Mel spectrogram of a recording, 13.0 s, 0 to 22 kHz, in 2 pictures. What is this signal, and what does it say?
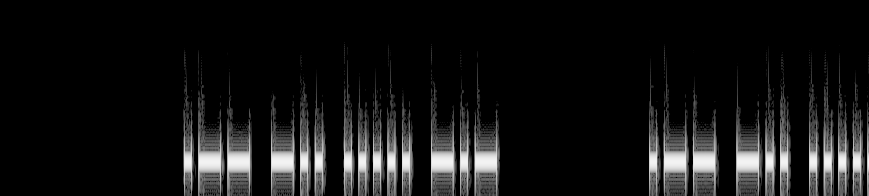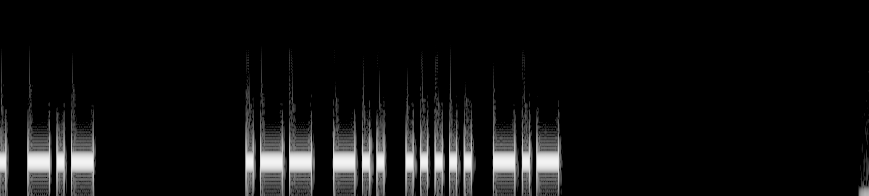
Morse code, heard as a keyed tone, about 21 wpm, 700 Hz. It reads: WD5K WD5K WD5K
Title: USA Call Signs - 4 Characters - Repeated 3x - 22wpm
